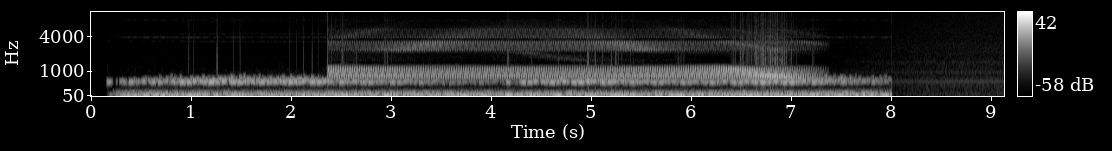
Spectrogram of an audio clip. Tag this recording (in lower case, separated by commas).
speech, inside a small room, music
